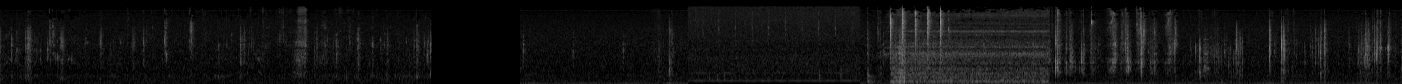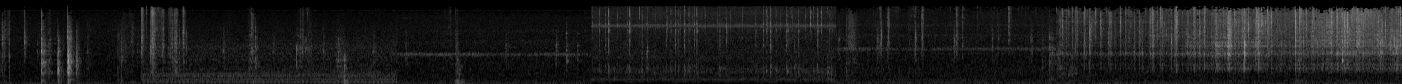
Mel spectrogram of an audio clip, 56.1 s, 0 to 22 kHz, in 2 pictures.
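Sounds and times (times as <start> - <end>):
low room hum: 10.4 - 28.9, 29.6 - 56.0.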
